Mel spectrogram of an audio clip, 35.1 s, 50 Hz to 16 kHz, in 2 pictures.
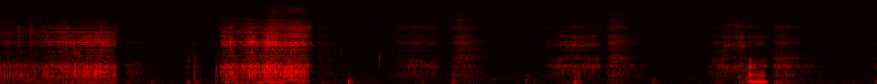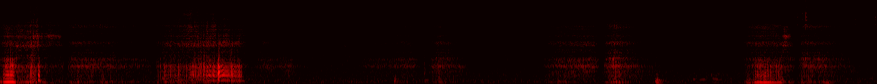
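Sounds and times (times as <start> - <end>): person snoring heavily: 0.0 - 2.4, 4.3 - 6.3.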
